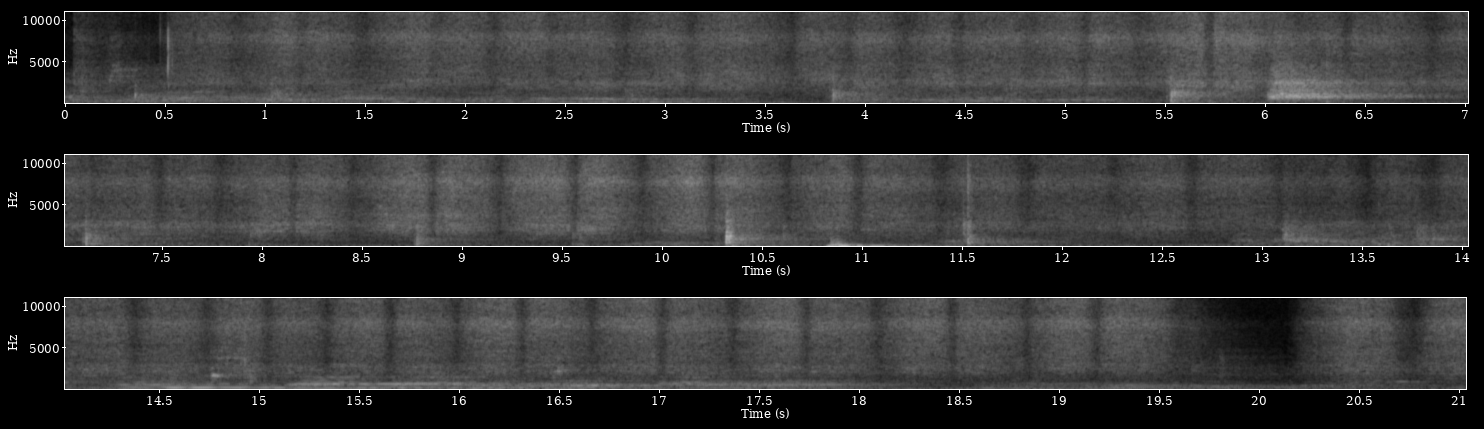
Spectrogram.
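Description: Wooden stair handrail being rubbed down by hand, a sanding-like scrape repeated in quick, even strokes.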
